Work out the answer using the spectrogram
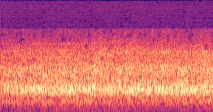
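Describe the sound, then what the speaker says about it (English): Cricket crowd roaring and applauding as the Indian captain Mohammad Azharuddin brings up his century against Australia, a dense, steady wash of cheering and clapping that holds at full level throughout. "Well, the crowd go berserk."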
